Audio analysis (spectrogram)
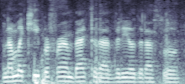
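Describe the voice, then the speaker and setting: With a deep voice and a fast pace, a vlogger in her late twenties thinks aloud in a casual ramble to camera. She's laid-back like a stoner, slangy and blunt, and curses freely, while steady ambient noise hums behind her.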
